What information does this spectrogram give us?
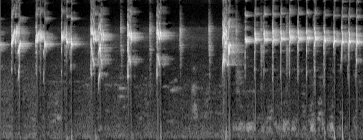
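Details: A fighter-type lovebird's long trilling song, called ngekek panjang, begins with a run of sharp, separate high chirps. After a brief pause it breaks into a fast, steady trill of thin buzzy notes that lasts to the end.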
